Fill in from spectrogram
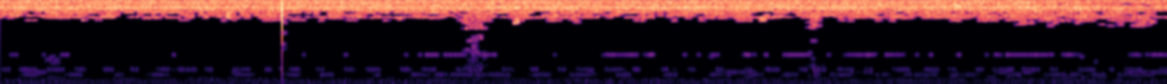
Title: trinitas costila zgomot pe stereo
